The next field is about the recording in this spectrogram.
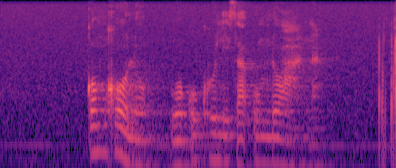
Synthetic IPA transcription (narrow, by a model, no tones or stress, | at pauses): k̬ʼom̩xʰɔlɔwok̬ukʰulisaum̩tʼwaːna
